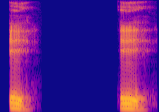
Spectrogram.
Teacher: ¿Y cómo suena una I abierta? Pues es un sonido que tiende un poco hacia E, pero sigue siendo una I.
